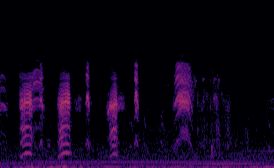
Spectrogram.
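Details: Harsh, honking cackles from a leucistic red-throated diver, several loud rasping notes in quick succession, then one drawn-out croak and a few quieter calls, with a soft low hum behind.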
